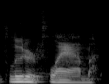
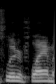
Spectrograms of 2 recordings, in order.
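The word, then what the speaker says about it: Fflewddur Fflam: Jetzer mentioned Fluter Flam, which is how I pronounce it. It's got multiple F's in it.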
